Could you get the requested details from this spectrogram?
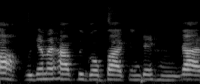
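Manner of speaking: ordinary talk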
